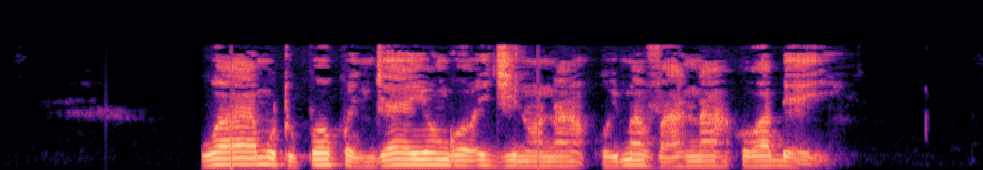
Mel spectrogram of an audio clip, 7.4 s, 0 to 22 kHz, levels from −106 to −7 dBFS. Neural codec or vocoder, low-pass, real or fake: none; 7.2 kHz; real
